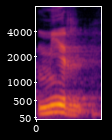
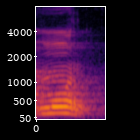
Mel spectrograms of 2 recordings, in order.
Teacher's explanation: ada huruf yang berharakat kasrah bertemu dengan ro yang mati maka karena sebelumnya ada harokat kasrah maka cara bacanya itu harus ditipiskan atau tarqiq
